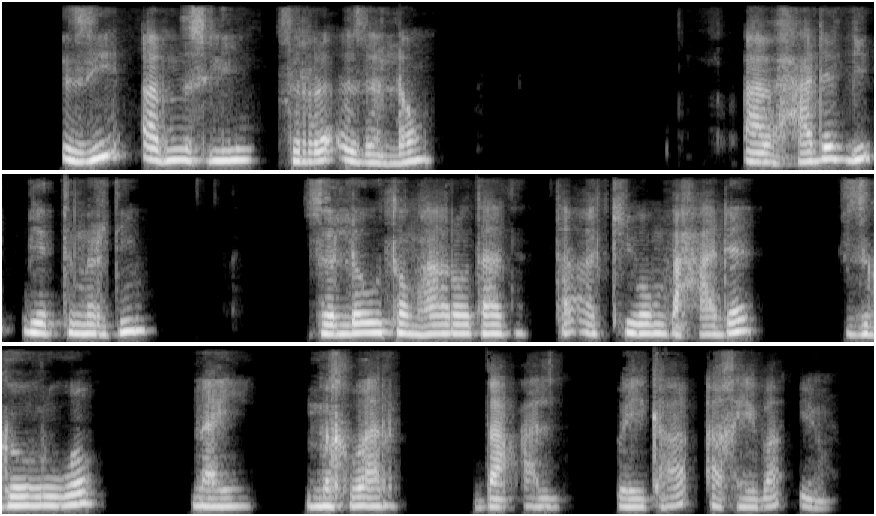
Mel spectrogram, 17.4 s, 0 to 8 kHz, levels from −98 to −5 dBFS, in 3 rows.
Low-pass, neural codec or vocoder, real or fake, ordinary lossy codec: 7.2 kHz; vocoder, 22.05 kHz, 80 mel bands, WaveNeXt; fake; AAC, 32 kbps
